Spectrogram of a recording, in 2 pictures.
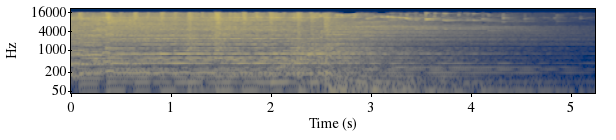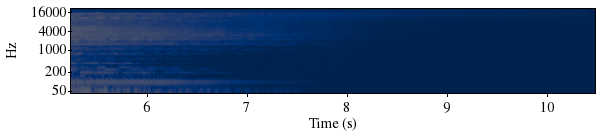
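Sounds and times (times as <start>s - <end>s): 
instrumental music: 0.0s - 6.1s.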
